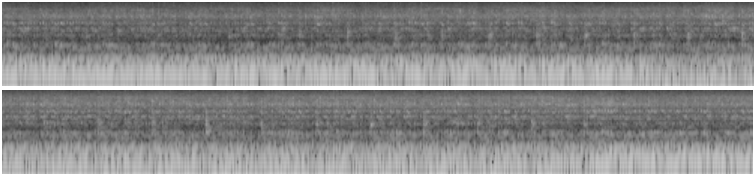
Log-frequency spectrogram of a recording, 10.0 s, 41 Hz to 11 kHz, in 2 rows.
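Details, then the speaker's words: 1984 Chevy truck, revived after two years dead, running without the air cleaner: an even, deep rumble with a brief rev blip and no knocks or misses; it runs clean and healthy. "oh God it sounds good all right see what you do sounds good well that sounds good"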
